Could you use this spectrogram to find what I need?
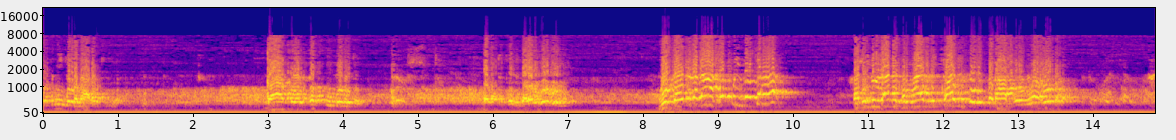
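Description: A middle-aged man speaks calmly and steadily into a close microphone.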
